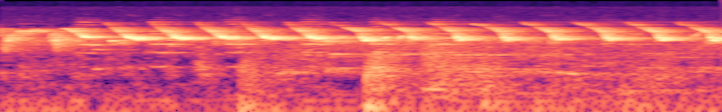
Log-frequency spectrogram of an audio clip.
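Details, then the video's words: Canary sunbathing sings evenly spaced high descending chirps, a little over two per second, against low-level background noise. "burung kenari jemur tipis tipis"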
